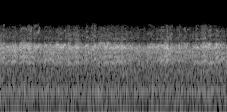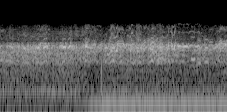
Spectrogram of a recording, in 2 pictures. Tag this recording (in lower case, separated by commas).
goose, fowl, goose honking, honk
